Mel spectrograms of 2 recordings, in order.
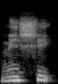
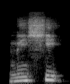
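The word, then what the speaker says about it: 西: Barat itu Nisi.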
